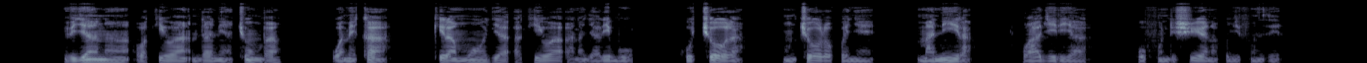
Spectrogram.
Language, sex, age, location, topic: Swahili, male, 25-35, Dar es Salaam, education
